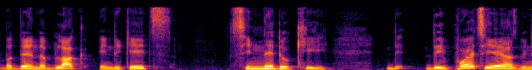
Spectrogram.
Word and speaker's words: synecdoche: We tend to pronounce it synecdoche. Okay, we check a dictionary, the transcription has the k and then the e. So it's synecdoche, all right?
